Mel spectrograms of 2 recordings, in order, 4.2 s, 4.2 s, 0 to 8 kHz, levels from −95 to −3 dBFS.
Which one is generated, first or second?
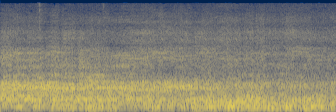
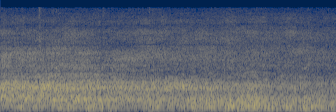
first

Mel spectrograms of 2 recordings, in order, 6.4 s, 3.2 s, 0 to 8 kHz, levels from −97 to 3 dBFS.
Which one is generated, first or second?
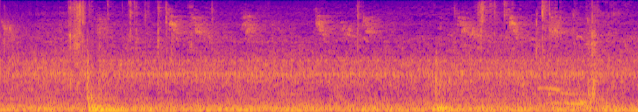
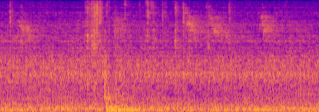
second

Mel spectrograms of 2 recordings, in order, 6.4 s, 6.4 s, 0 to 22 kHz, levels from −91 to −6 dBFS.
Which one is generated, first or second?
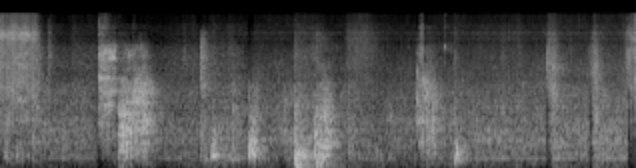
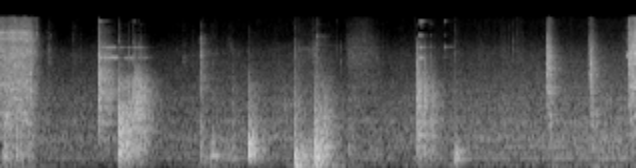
first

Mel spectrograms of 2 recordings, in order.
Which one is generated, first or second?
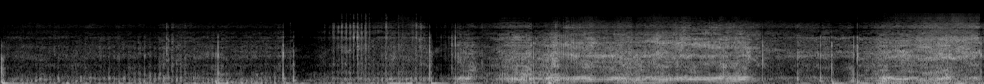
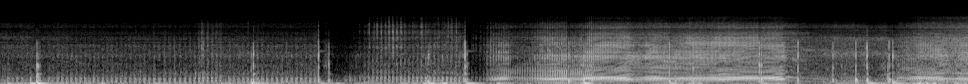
first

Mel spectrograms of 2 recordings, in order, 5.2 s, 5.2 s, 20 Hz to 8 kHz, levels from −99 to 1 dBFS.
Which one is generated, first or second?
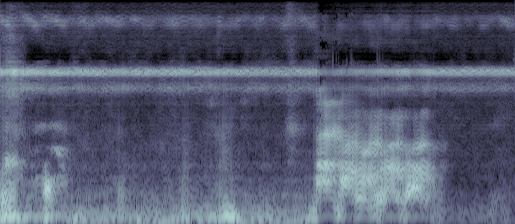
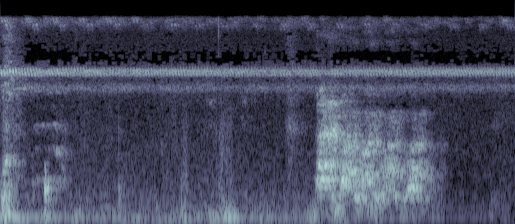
first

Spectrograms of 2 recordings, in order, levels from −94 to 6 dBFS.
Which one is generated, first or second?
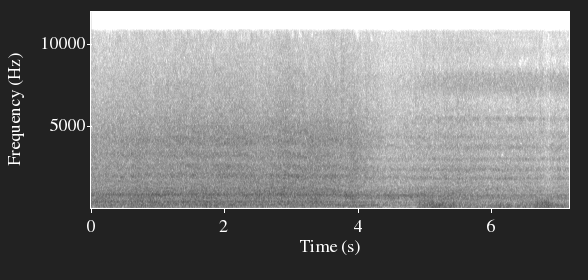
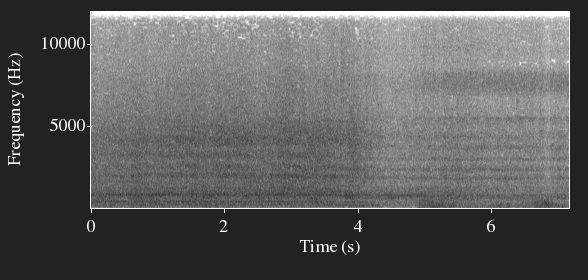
first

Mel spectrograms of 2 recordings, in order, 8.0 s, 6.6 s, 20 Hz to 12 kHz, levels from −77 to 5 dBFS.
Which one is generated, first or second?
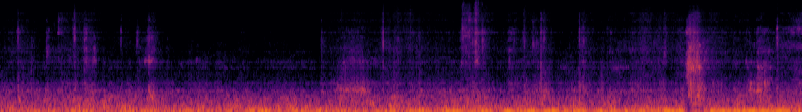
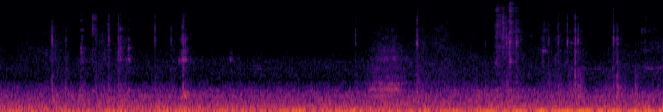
first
